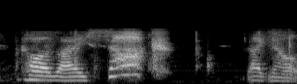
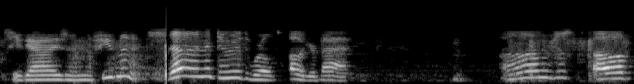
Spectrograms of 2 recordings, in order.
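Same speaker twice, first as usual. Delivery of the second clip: ordinary delivery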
